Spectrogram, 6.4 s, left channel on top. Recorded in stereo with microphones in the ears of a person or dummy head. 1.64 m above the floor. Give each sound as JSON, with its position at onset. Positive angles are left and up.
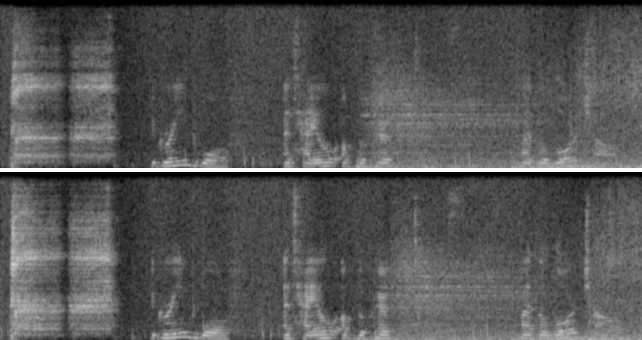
{"t": 0.1, "sound": "breathing", "side_deg": -55, "distance_m": 3.0}
{"t": 1.5, "sound": "a woman speaking", "side_deg": -40, "distance_m": 8.5}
